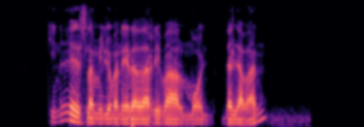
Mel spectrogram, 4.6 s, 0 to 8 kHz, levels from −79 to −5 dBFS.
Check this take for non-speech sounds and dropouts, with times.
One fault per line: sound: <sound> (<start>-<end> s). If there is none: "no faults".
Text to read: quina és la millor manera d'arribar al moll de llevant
no faults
